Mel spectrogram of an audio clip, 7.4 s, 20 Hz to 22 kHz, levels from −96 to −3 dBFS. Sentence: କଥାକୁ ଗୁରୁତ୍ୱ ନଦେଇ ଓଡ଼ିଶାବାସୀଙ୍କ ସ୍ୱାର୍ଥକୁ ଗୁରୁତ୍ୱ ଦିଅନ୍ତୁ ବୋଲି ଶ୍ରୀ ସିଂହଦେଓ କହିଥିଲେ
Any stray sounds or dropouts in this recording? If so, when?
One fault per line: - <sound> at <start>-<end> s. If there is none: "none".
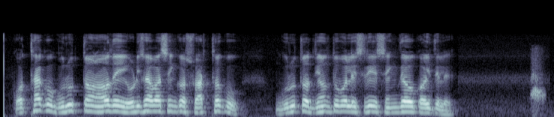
- whoosh at 7.0-7.3 s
